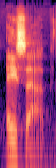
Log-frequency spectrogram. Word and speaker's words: ASAP: response is yes sir asap pronounced asap an acronym for as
